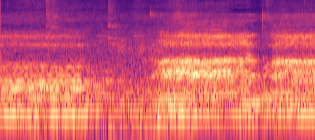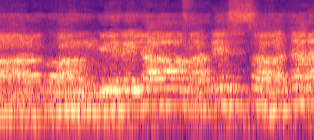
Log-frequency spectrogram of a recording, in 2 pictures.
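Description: Male voices chanting a Sanskrit hymn to Shiva in phrases, with brief breaths between them.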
